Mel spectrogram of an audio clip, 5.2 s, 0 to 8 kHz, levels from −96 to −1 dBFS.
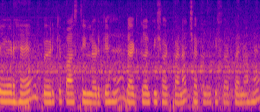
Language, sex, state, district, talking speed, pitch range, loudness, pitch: Hindi, female, Bihar, Gopalganj, 230 wpm, 175-195 Hz, -31 LUFS, 185 Hz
